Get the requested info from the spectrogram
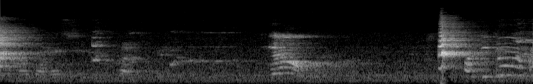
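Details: Pet Yorkie Diesel in Maryland, kept behind a baby gate, cries to get to his big Pitbull sister Jazmin. Squealing whines and brief yips rise and fall, followed by one loud bark and a trailing whimper.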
